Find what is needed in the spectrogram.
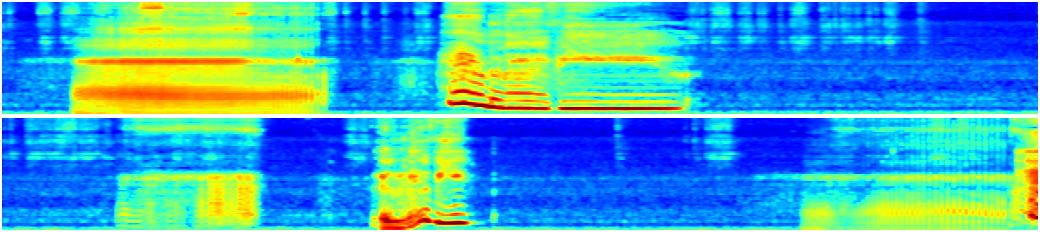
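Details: Snoring-like noises from an awake dog, Biscuit, who sometimes snores while awake: short bursts of throaty snorting and grunting separated by quiet gaps.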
